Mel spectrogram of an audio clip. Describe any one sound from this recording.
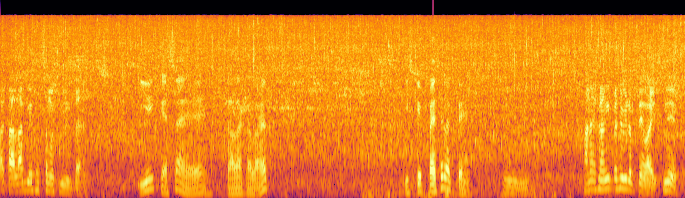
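Water trickles gently over a low stone step.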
